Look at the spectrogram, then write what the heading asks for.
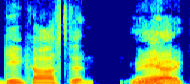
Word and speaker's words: Gui Costin: Gui, Gui, I say it right, Gui Costin. You got it, Gui Costin.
